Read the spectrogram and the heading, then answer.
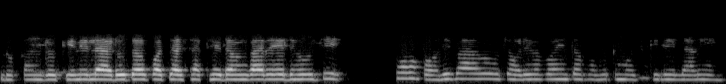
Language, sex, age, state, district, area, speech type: Odia, female, 30-45, Odisha, Sundergarh, urban, conversation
